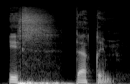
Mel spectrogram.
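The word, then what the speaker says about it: استقم: So the hamza has to be pronounced with a kasra. Istaqim.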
